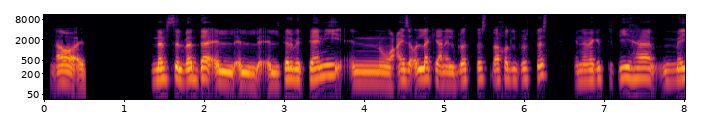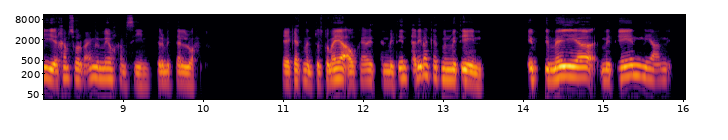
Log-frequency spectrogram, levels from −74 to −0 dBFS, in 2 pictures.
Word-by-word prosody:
آه، 120 0 +4
أب - - -1 0.8
نفس 140 +2 +2
المادة، 145 +3 +3
ال 115 -2 +3
ال 110 -2 0
التيرم 145 +7 +1
التاني، 155 +6 +1 0.2
إنه 115 -1 -1
عايز 135 0 -1
أقول 140 - +4
لَك 150 -1 +1
يعني 110 -4 -1
الplot 130 +5 0 0.2
twist 145 0 -5
بقى 135 - -1
خُد 140 0 -4
الplot 140 +1 -5
twist 180 +1 -1 0.3
إن 120 +1 -7
أنا 130 +1 -1
جِبت 145 -1 -6
فيها 150 +2 0
145 140 +3 -2
من 160 - 0
150 115 -8 -6
التيرم 100 +5 -6
التاني 115 -1 -4
لوحده. 105 -2 -5 0.9
هي 115 - 0
كانت 130 +3 -4
من 120 -3 -4
300 130 +7 +1
أو 115 - +2
كانت 130 +2 -6
من 120 - -5
200 145 +7 -2
تقريبًا، 165 +4 +1
كانت 155 -3 -7
من 140 - +1
200 125 -7 +2 0.6
جِبت 145 -1 -3
100 160 +3 +7
200 165 +6 0
يعني 135 -2 -8
135 Hz, 170 wpm, -22 LUFS, 120-150 Hz, 0.9 s, 100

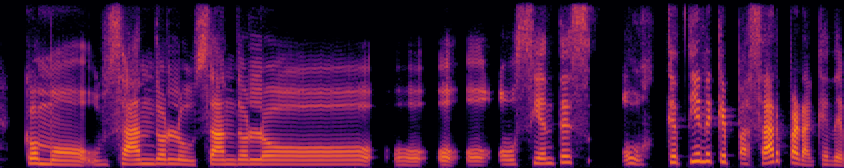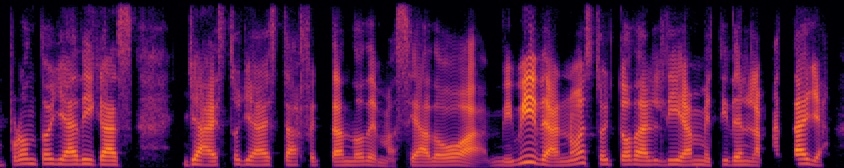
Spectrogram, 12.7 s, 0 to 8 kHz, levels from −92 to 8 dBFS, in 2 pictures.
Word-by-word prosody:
como 200 -6 -1
usándolo 215 +2 0
usándolo 205 +2 +1
o 200 0 -4
o 170 +1 -6
o 175 -1 -6
o 200 +1 -6
sientes 255 +9 -1 0.2
o - - -7
qué 290 - +1
tiene 345 +2 +1
que 310 - +2
pasar - - +3
para - - +4
que 195 - -11
de 175 - -5
pronto 225 +6 -4
ya 200 -3 +2
digas 195 -3 +2 0.3
ya - - +1
esto 175 +5 -4
ya 190 -4 -1
está 180 0 -4
afectando 170 -1 -3
demasiado 160 +3 -2
a - - +2
mi 160 0 -6
vida, 285 - +9
no?, 165 +4 -2
estoy 210 -6 -3
toda 195 -1 +2
el 190 +1 -7
día 190 -2 +2
metida 180 0 -7
en 180 - -5
la 160 -1 +1
pantalla. 220 +5 +1
195 Hz, 175 wpm, -23 LUFS, 175-210 Hz, 0.3 s, vida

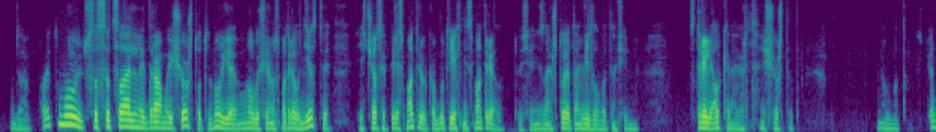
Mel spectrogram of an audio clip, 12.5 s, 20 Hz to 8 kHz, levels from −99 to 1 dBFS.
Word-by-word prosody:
Да, 105 -2 -12
поэтому 190 +2 +5
и - - 0
в - - -12
с 150 - +2
социальной 150 -3 +4
драмой 125 -1 +2
ещё 160 +7 +2
что-то, 110 -7 -8
ну, 145 +3 +1
я 115 -3 +2
много 110 +1 -2
фильмов 115 -3 -4
смотрел 115 +1 -1
в - - -2
детстве 125 - -1 0.4
и 105 - -9
сейчас 115 +4 -3
их 105 - -7
пересматриваю, 120 -1 -2
как 100 - -4
будто 115 +1 -1
я - - +5
их - - -12
не 110 - -5
смотрел. 115 -3 -4 0.2
То - - -22
есть 90 - -16
я 100 - -11
не 105 - -8
знаю, 105 -1 -7
что 105 +6 -1
я 110 - +1
там 110 0 -5
видел 100 -2 -2
в 95 - -8
этом 100 +1 -11
фильме. 95 0 -13 0.7
Стрелялки, 125 -3 +2
наверное, 100 -1 -11
ещё - - -8
что-то. - - -16 1.0
Ну 110 -3 -11
вот 105 -1 -14 0.2
спец. 135 +2 -10
115 Hz, 215 wpm, -23 LUFS, 105-130 Hz, 1.0 s, поэтому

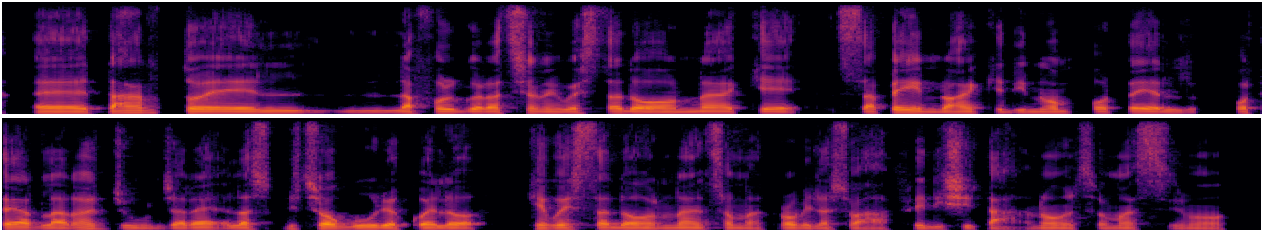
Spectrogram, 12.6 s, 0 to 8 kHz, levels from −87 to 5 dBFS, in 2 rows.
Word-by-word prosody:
ehm, 90 -1 +3
tanto 115 -2 +2
è 95 -1 +5
l 90 -2 -5
la 95 - +4
folgorazione 95 +1 +1
di 90 - -3
questa 90 +4 -1
donna 90 +2 +3
che 95 -2 -2
sapendo 105 -9 +1
anche 95 +1 -1
di 85 +2 -5
non 90 +2 -2
poter 95 0 0 0.3
poterla 80 -1 +2
raggiungere 90 -3 -1
la - - +2 0.2
il - - -9
suo 115 - +6
augurio 95 -4 +3
è - - -12
quello 85 -2 +2 0.2
che - - -2
questa 95 - 0
donna 85 -1 +1
insomma 80 -2 -4
trovi 85 -2 0
la - - -3
sua - - -5
felicità, 80 -2 -3
no, 80 -1 -1
il 75 - -8
suo 75 - -9
massimo 75 -3 -6
90 Hz, 165 wpm, -28 LUFS, 85-95 Hz, 0.3 s, suo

